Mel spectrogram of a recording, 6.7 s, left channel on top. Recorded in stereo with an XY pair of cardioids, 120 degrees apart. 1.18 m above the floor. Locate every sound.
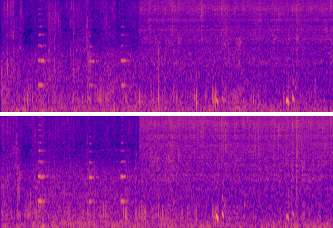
0.7 s a bird: 50° right, 1.8 m
2.8 s frying: 50° right, 1.6 m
